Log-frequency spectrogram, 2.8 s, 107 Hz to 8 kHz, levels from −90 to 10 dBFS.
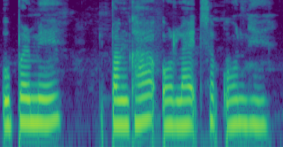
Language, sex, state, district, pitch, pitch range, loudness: Hindi, female, Arunachal Pradesh, Papum Pare, 215 Hz, 210-225 Hz, -14 LUFS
